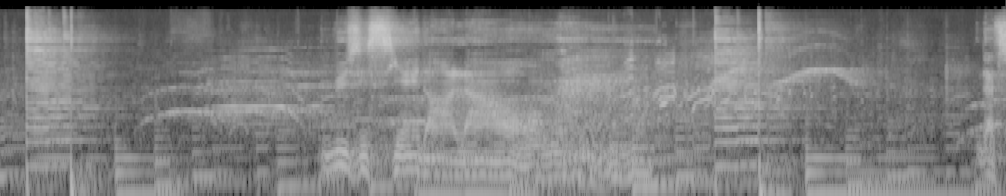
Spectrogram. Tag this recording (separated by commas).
Music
